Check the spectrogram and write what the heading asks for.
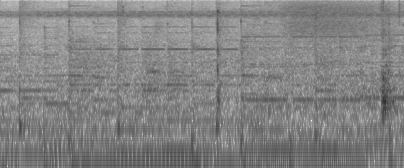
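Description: Quiet background music over a low steady hum, with a few faint clicks of a plastic spoon against a small glass bowl as sauce is scooped and stirred.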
